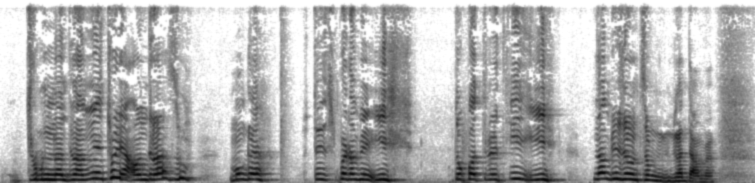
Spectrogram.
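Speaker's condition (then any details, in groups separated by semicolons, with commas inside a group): Spastic quadriplegic cerebral palsy; from birth, wheelchair user since birth; moves only when pushed in wheelchair by another person, relies on personal assistants incl. patrycja nieckarz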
